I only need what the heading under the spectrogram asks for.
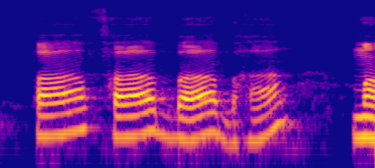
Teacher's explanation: पा वर्ग का उच्चारण स्थान ओष्ठ से होता है। इनमें पा, फा, बा, भा, मा वर्ण आते हैं।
